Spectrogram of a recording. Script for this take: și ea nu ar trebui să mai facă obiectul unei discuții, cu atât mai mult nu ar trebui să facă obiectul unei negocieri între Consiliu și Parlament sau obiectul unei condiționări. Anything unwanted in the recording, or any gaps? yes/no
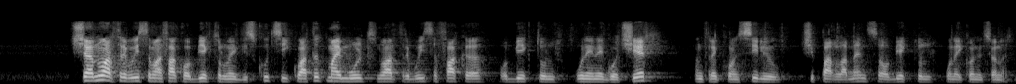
no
